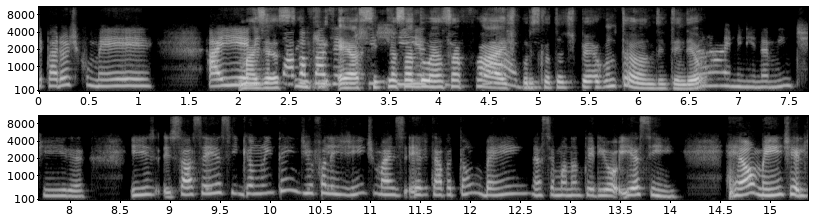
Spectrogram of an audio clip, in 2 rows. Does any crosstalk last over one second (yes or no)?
yes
